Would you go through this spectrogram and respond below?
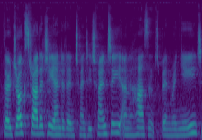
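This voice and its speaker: A woman's voice: mid-range voice, measured pace, a bit bright. A woman researcher giving a conference talk, chatty and self-deprecating, with frequent ums. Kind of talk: conference presentation. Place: conference hall. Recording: long reverb of a conference hall.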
